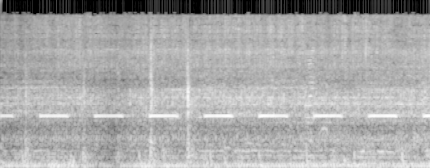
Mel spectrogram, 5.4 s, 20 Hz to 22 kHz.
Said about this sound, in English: Spitfire being towed, the Mark 9. Rampy's taking it over to get it fueled before the next display segment.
